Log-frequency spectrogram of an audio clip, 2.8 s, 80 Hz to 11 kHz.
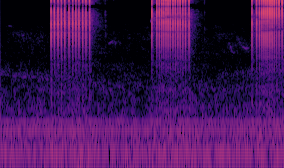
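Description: A Rolex Sea-Dweller 126600 dive watch bezel being rotated, giving crisp, fast ratcheting clicks in three short bursts about a second apart, close and clear against near silence.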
